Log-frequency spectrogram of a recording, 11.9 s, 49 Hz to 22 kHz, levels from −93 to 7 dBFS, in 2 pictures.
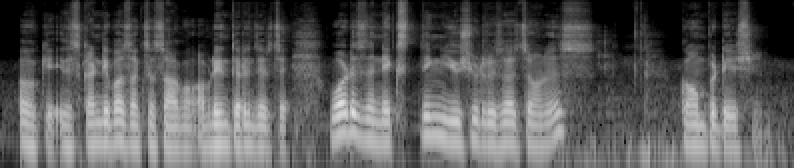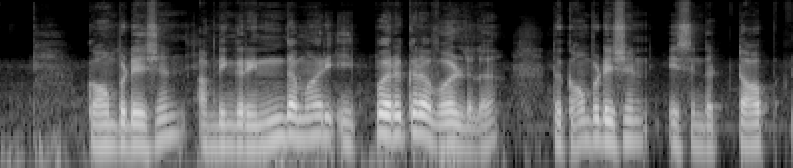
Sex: male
